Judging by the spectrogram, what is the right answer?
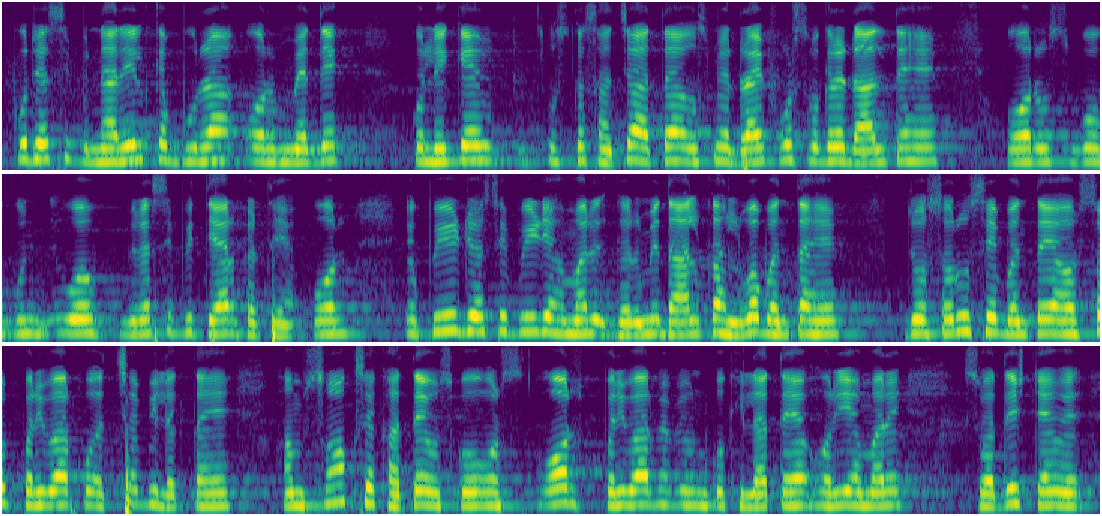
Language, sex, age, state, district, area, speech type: Hindi, female, 60+, Rajasthan, Jodhpur, urban, spontaneous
